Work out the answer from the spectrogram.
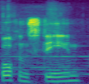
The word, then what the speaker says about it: Wolfenstein: Oh, it's pronounced Wolfenstein.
